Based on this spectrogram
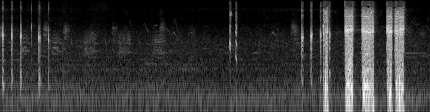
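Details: Black partridge or black francolin: scattered sharp ticking notes, a few soft murmurs, then a loud phrase of five harsh, rasping, buzzy notes in rhythmic groups ending the clip.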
